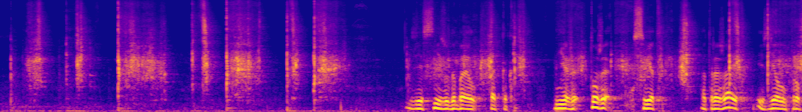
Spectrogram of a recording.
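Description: A trowel scrapes across a wall in short strokes.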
